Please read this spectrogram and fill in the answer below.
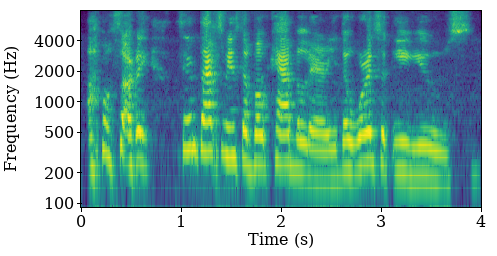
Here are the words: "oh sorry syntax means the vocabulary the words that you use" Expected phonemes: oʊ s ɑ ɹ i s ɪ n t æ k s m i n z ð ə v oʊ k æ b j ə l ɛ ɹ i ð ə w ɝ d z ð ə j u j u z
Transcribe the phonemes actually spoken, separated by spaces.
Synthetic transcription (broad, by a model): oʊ s ɑ ɹ i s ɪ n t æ k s m i n z ð ə v oʊ k æ b j ə l ɛ ɹ i ð ə w ɝ d z ð ə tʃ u j u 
